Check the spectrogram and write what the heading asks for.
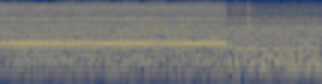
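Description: Electric fuel filler pump running steadily with a constant tone, pumping biodiesel through a hose and nozzle into a barrel. It cuts off suddenly about one and a half seconds in, leaving quieter room sound.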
